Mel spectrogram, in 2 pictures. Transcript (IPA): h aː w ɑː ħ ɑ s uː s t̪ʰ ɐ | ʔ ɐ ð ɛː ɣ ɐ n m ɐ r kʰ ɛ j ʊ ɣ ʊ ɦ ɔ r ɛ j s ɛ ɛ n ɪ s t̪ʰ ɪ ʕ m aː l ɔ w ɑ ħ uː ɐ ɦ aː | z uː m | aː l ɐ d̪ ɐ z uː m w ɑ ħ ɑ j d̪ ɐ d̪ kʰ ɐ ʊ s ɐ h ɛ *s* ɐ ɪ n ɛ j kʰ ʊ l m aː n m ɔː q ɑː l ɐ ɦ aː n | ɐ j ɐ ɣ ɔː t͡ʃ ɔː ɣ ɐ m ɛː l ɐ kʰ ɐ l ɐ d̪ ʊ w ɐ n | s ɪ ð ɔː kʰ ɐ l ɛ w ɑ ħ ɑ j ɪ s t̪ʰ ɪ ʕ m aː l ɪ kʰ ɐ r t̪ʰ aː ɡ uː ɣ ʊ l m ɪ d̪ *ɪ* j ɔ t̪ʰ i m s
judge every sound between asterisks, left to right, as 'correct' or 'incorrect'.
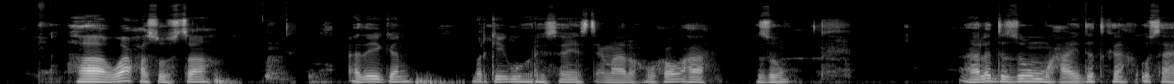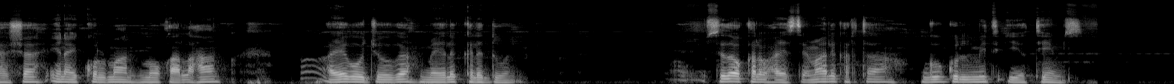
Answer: incorrect: ʃ, incorrect: i

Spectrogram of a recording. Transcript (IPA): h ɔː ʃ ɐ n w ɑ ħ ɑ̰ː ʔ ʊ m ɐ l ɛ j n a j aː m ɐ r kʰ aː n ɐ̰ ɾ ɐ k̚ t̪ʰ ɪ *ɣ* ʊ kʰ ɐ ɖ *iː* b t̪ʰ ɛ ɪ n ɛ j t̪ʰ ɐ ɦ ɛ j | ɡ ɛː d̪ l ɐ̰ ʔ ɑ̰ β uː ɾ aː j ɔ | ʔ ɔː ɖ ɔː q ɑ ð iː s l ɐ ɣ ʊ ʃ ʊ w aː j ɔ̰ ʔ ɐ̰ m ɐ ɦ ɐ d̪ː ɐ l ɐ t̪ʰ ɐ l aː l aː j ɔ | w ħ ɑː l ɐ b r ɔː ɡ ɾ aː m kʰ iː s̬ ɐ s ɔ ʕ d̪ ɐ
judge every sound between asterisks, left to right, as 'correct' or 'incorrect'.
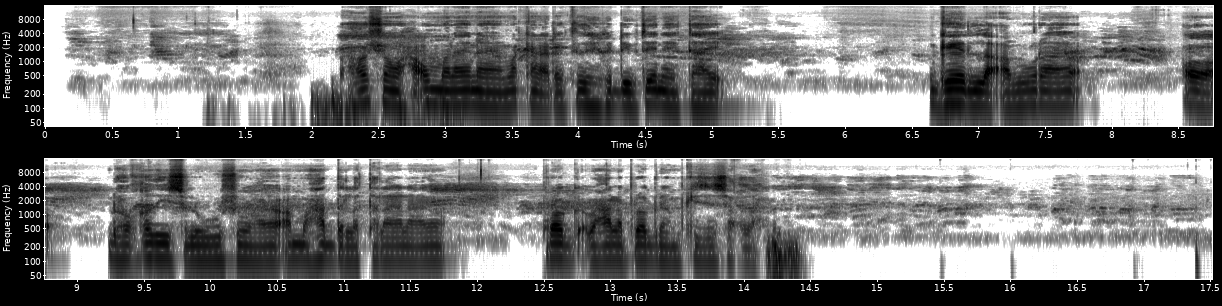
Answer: incorrect: ð, correct

